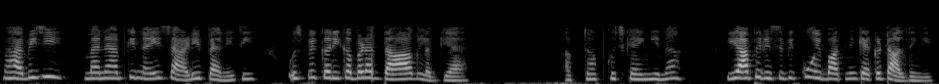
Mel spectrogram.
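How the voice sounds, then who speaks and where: A woman's voice: high-pitched, normal speed, dry recording, muffled recording, lightly acted. A woman voicing Sunita, a young sulky sister-in-law who whines and demands attention, in a cartoon story. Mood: pleading. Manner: whiny, demanding. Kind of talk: cartoon voice acting.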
